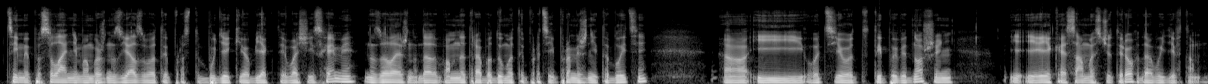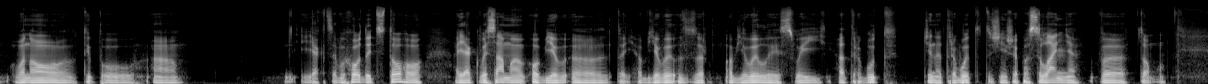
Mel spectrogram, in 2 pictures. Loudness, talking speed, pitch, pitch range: -16 LUFS, 145 wpm, 95 Hz, 90-100 Hz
